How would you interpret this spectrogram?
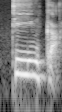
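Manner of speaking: tinker with a hard T for th; Jamaican pronunciation. Shown as a demonstration. Teacher showing learners Jamaican speech, tinker with a plain T. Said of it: "in Jamaican".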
